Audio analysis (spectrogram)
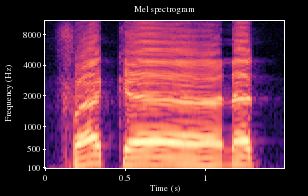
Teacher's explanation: Pada lafal ta sukun, ta memiliki salah satu sifat hamas. Ketika hamasnya ini tampak ketika dia sukun saja, maka jangan terlalu banyak ketika dia berharakat.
